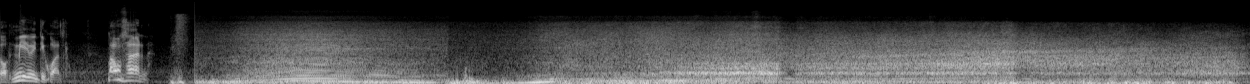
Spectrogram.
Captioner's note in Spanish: Sonido del Motor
